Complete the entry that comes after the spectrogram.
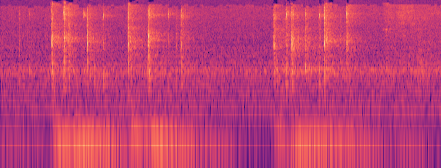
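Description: Typing on a computer keyboard while filling out an online tax return form, with bursts of clustered key clicks separated by short pauses, close and moderately loud over a low background hum.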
